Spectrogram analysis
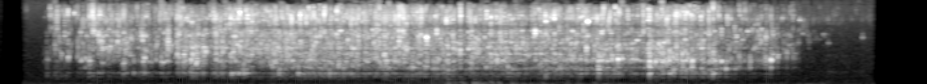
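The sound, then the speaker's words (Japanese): Running water rinses shampoo out of hair after washing. It makes a soft, steady, continuous hiss for about eight seconds, then stops abruptly. “じゃあ、一度洗い流しちゃうね。”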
